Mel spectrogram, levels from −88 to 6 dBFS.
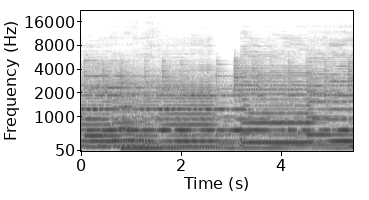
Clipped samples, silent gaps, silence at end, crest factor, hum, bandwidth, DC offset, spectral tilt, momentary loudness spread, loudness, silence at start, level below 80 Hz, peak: under 0.1%; none; 0 s; 12 dB; none; 10.5 kHz; under 0.1%; -8 dB/octave; 3 LU; -23 LUFS; 0 s; -70 dBFS; -10 dBFS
